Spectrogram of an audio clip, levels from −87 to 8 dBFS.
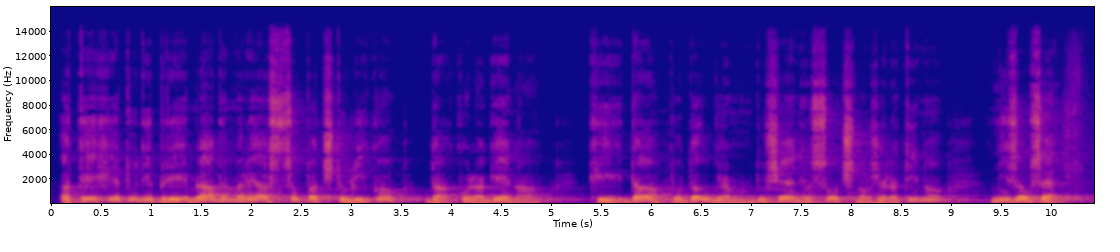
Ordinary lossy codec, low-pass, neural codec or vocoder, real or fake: AAC, 64 kbps; 14.4 kHz; vocoder, 48 kHz, 128 mel bands, Vocos; fake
